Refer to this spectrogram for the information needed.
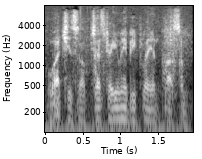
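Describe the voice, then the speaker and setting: An American man acting a stern, weary frontier marshal in 1950s radio drama, terse and forceful. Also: rumbling low, little pitch movement, quick pace, very noisy. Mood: grim, frustrated. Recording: vintage radio recording with music.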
